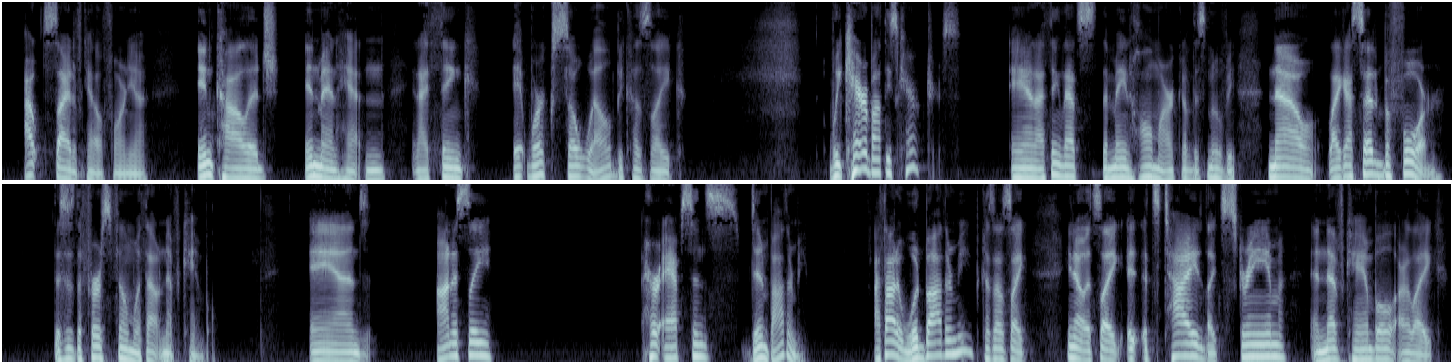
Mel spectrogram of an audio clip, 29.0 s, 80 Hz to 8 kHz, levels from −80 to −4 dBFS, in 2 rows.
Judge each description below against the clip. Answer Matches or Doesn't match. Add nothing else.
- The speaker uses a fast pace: Doesn't match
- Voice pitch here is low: Matches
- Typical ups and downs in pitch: Doesn't match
